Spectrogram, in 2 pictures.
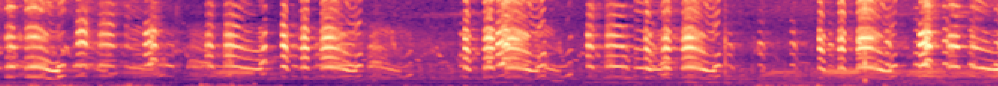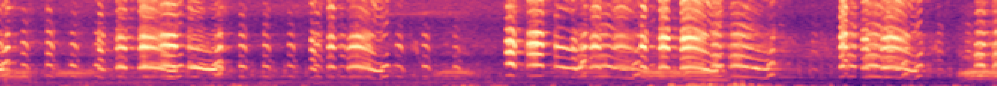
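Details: Red-wattled lapwing near its chicks, a long run of loud piercing notes repeated rapidly in clustered bursts, almost continuous over thirteen seconds, with some low background rumble.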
